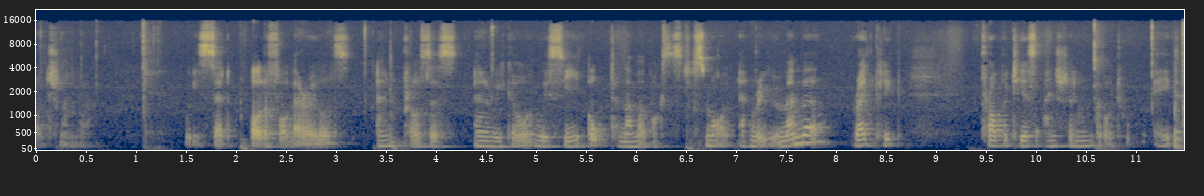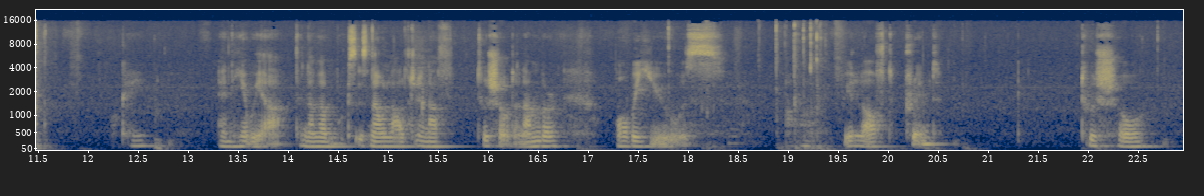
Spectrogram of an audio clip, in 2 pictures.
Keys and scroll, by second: 1.2 super+e, 18.3 super+1.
